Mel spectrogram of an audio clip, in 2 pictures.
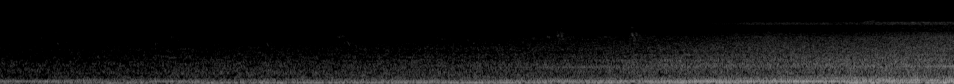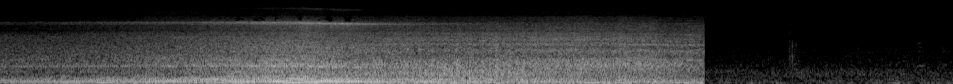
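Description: SBB Am 843 diesel locomotive approaching and passing with its wagons: a steady low diesel drone with a faint high whine, growing louder to a peak about two-thirds of the way through. The sound cuts off abruptly near the end, leaving quiet background noise.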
